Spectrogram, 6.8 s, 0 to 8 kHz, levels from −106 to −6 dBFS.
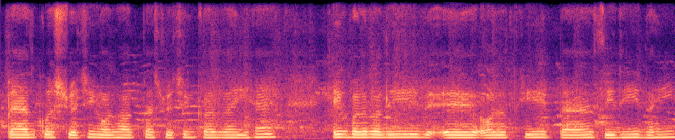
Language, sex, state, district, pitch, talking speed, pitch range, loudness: Hindi, male, Uttar Pradesh, Hamirpur, 160 Hz, 170 wpm, 155-165 Hz, -15 LUFS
